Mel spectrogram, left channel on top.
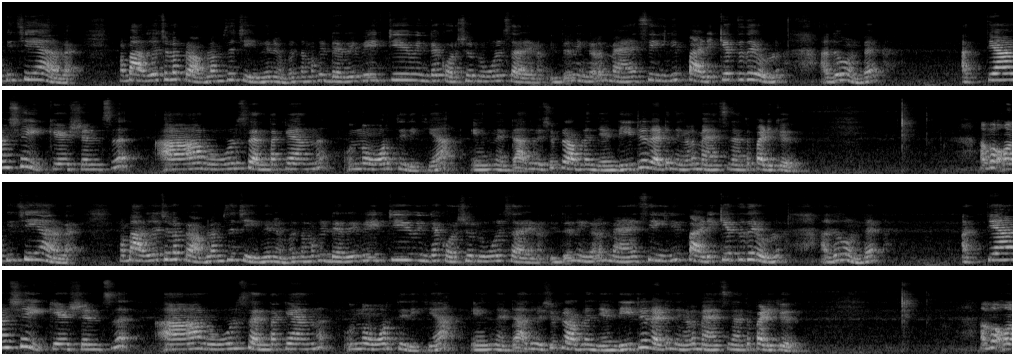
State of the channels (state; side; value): normal; both; correlation 0.56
